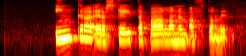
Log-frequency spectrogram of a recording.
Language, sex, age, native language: Icelandic, female, 30-39, Icelandic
